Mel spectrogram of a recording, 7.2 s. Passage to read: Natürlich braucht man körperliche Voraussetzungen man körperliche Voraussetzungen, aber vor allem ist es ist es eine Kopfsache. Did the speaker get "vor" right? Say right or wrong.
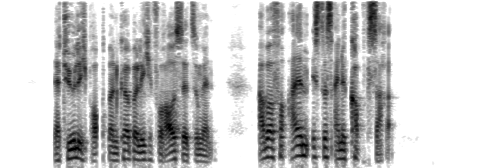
right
